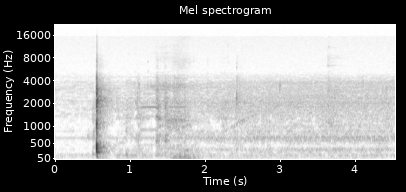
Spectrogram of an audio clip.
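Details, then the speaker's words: Desktop computer after cleaning and a few drops of oil on the fan that hummed at power-on: switch click, then only a faint, even hum, no extraneous noise; fan fixed, running quietly. "тишина и спокойствие никаких посторонних шумов нету я причина работает"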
